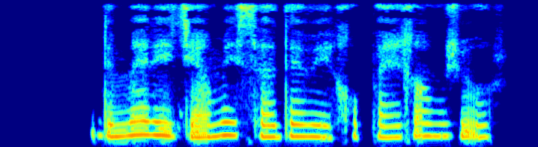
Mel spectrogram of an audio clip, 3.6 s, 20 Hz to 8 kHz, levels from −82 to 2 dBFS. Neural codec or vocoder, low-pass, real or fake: none; 7.2 kHz; real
